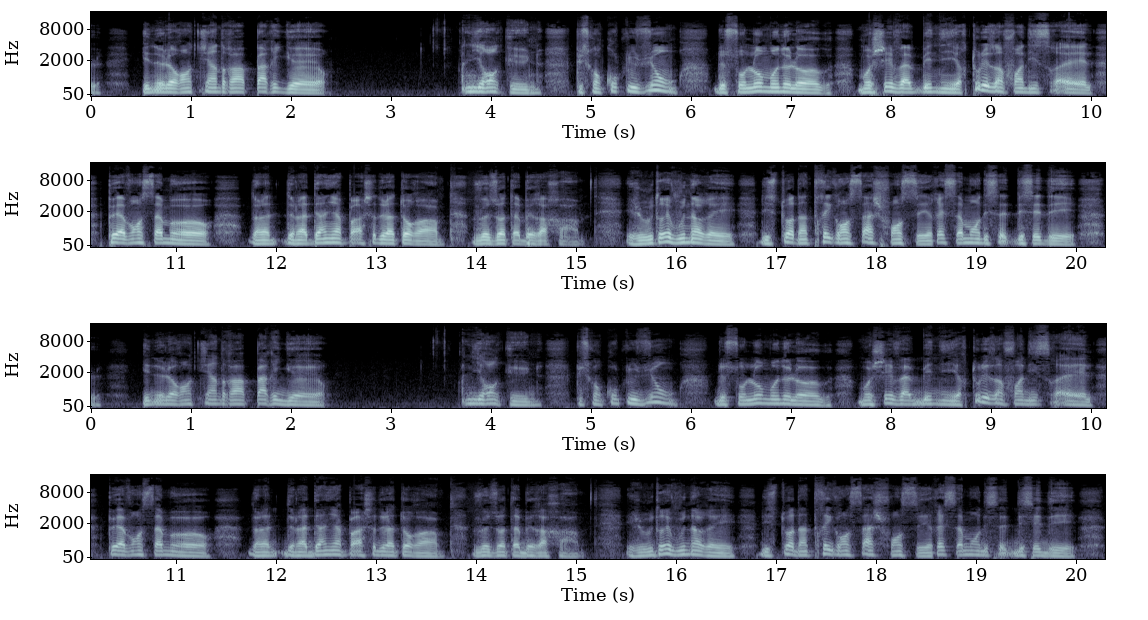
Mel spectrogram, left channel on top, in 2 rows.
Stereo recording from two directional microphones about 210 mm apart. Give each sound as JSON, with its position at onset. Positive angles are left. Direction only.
{"t": 0.0, "sound": "speech", "side_deg": 20}
{"t": 3.8, "sound": "speech", "side_deg": 20}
